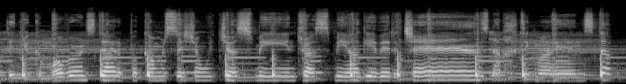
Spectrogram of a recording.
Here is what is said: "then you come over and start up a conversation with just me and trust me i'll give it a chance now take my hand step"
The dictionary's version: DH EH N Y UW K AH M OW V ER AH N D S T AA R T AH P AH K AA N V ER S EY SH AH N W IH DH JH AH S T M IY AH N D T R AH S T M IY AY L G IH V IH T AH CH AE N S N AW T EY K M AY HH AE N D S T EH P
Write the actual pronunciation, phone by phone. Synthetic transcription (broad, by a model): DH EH N Y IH K AH M OW V ER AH N S T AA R T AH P AH K AA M V ER S EY SH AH N W IH DH JH AH S T M IY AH N T R AH S T M IY AY L G IH V IH T AH CH AE N S N AW T EY K M AY HH AE N D S T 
